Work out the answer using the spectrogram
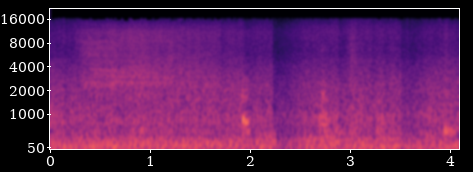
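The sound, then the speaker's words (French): Potatoes fry in a pan in a small modern restaurant kitchen, giving a dense, constant sizzling hiss with scattered crackles that stays loud and even throughout. “je suis en train de frire des patates d'eau sur votre micro.”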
